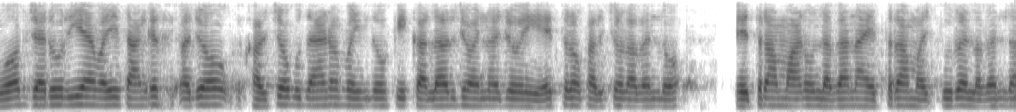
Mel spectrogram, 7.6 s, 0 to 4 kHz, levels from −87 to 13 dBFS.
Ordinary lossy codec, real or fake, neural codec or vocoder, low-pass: none; fake; codec, 16 kHz, 4.8 kbps, FACodec; 3.6 kHz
